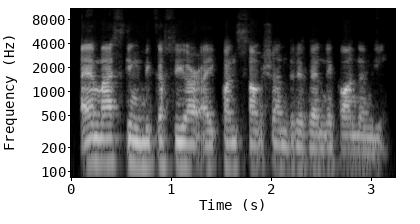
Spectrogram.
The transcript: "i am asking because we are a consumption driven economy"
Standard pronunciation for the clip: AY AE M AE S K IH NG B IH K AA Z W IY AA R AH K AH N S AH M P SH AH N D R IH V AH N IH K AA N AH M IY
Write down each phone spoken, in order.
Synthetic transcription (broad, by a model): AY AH M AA S K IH NG B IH K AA S W IY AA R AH K AH N S AH M P SH AH N D R IH V AH N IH K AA N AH M IY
